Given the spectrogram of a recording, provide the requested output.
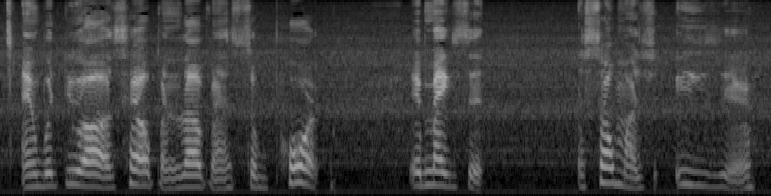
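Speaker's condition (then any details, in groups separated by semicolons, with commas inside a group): ALS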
